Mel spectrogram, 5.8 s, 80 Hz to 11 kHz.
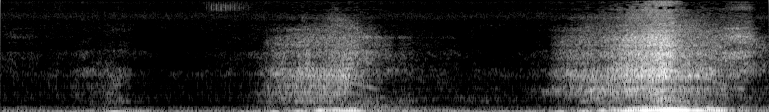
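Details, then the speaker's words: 2006 Mercedes CLK 320 3.0 V6 diesel (OM642) after repair for fault 2513-1: two clean rev swells past 3000 rpm, previously limited, falling back without hesitation or cut-out; limp mode cured. "as you can see, it goes over 3000 revs now. Which before wasn't."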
